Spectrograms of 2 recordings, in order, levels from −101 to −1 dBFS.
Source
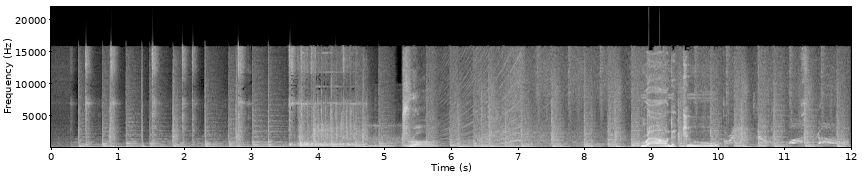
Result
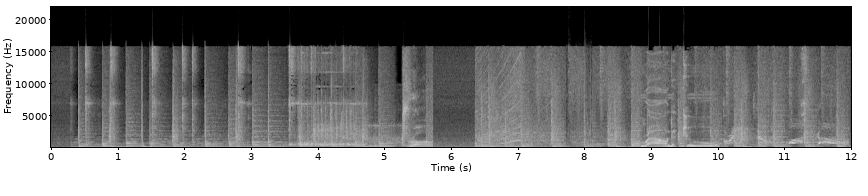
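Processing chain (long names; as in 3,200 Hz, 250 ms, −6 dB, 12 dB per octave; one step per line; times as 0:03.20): low-shelf EQ 430 Hz −7.5 dB
downward compressor 3 to 1, threshold −23 dBFS, peak gain reduction 9.5 dB
0:05.73–0:06.36: fill with room tone
0:07.72–0:08.12: saturating transformer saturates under 900 Hz
level −2.5 dB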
